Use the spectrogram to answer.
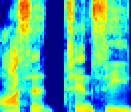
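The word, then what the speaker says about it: oscitancy: but there is no asset tendency today how do you say that again it is four syllables it is a noun it is spelled o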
